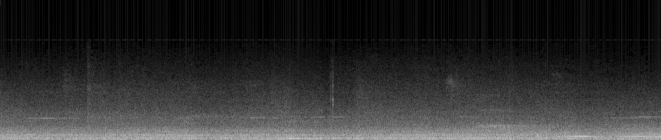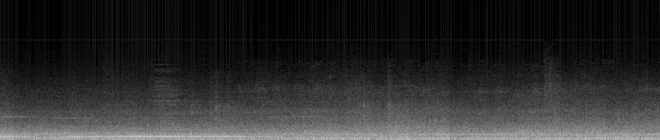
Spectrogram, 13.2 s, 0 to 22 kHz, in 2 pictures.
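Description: Concarril NS-88 metro train approaching through the tunnel toward the platform, a steady loud rumble that echoes off the tunnel walls. A steady whine is held for a few seconds midway through.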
